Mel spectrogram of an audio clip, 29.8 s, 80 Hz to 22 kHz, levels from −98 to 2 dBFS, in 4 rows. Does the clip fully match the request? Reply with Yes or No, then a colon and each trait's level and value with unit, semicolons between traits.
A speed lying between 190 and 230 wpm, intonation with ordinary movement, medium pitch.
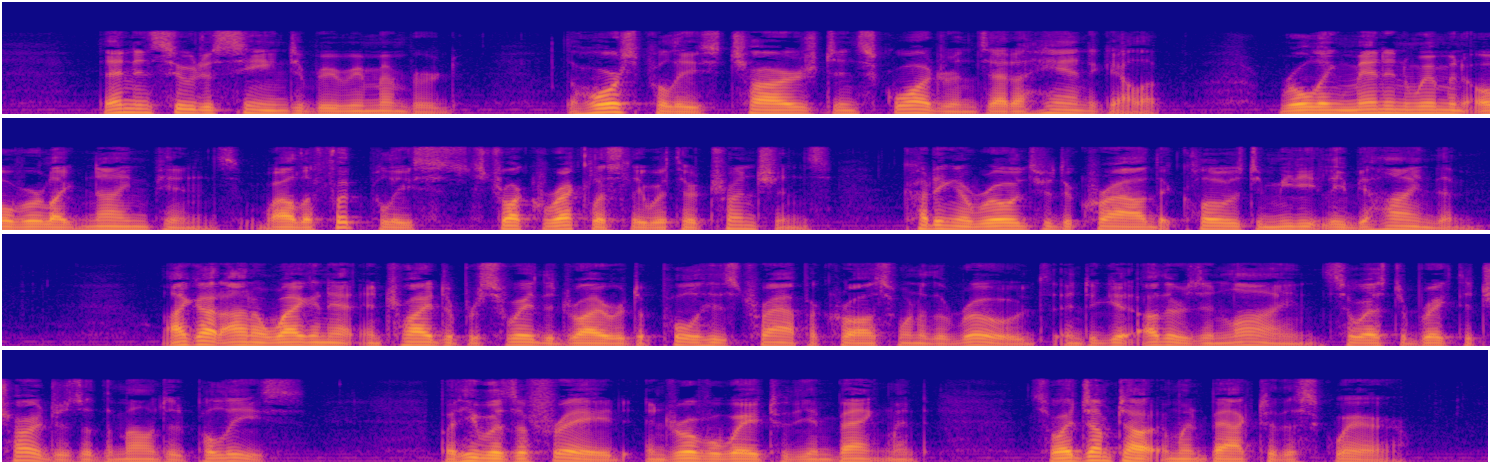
No: average, 200 wpm; average, 3.8 semitones; low, 100 Hz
